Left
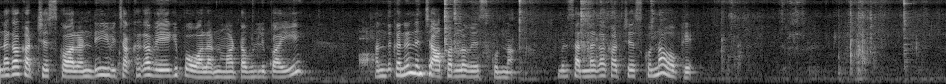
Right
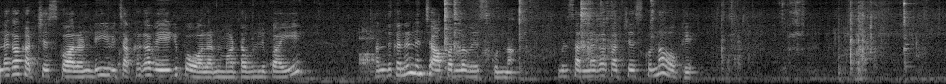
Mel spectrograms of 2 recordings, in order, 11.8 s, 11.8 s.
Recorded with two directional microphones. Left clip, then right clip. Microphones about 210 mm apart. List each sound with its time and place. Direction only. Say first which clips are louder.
0.0 s a woman's voice: left 7 dB; 55° left (ahead or behind)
